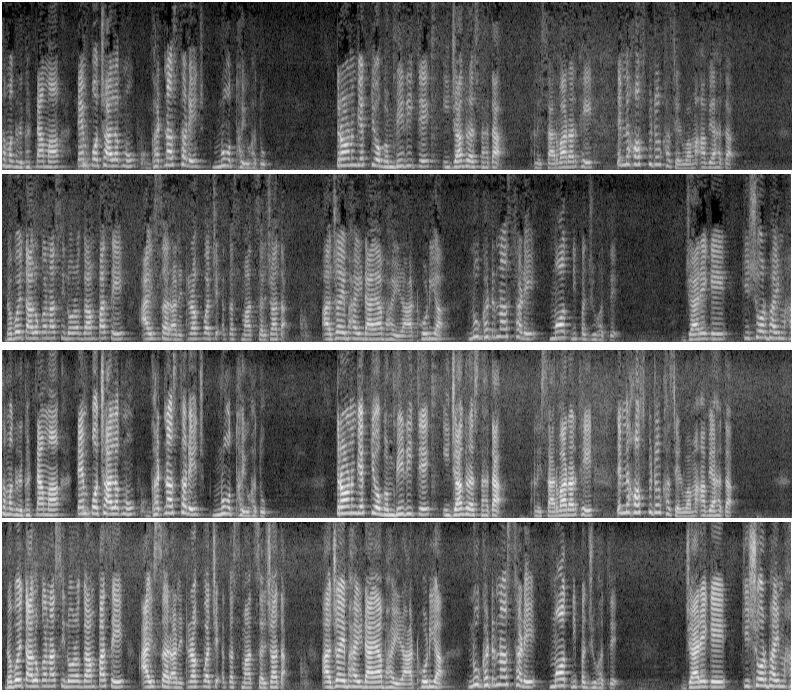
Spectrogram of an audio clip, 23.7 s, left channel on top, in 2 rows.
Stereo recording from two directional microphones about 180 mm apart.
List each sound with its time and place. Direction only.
0.0 s a woman's voice: 15° right (ahead or behind)
4.9 s a woman's voice: 20° right (ahead or behind)
22.1 s a woman's voice: 20° right (ahead or behind)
